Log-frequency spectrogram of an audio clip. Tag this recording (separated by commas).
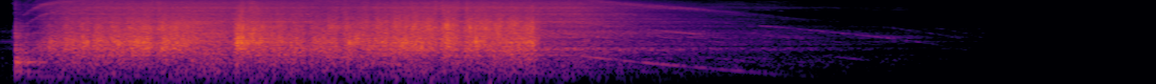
home sounds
